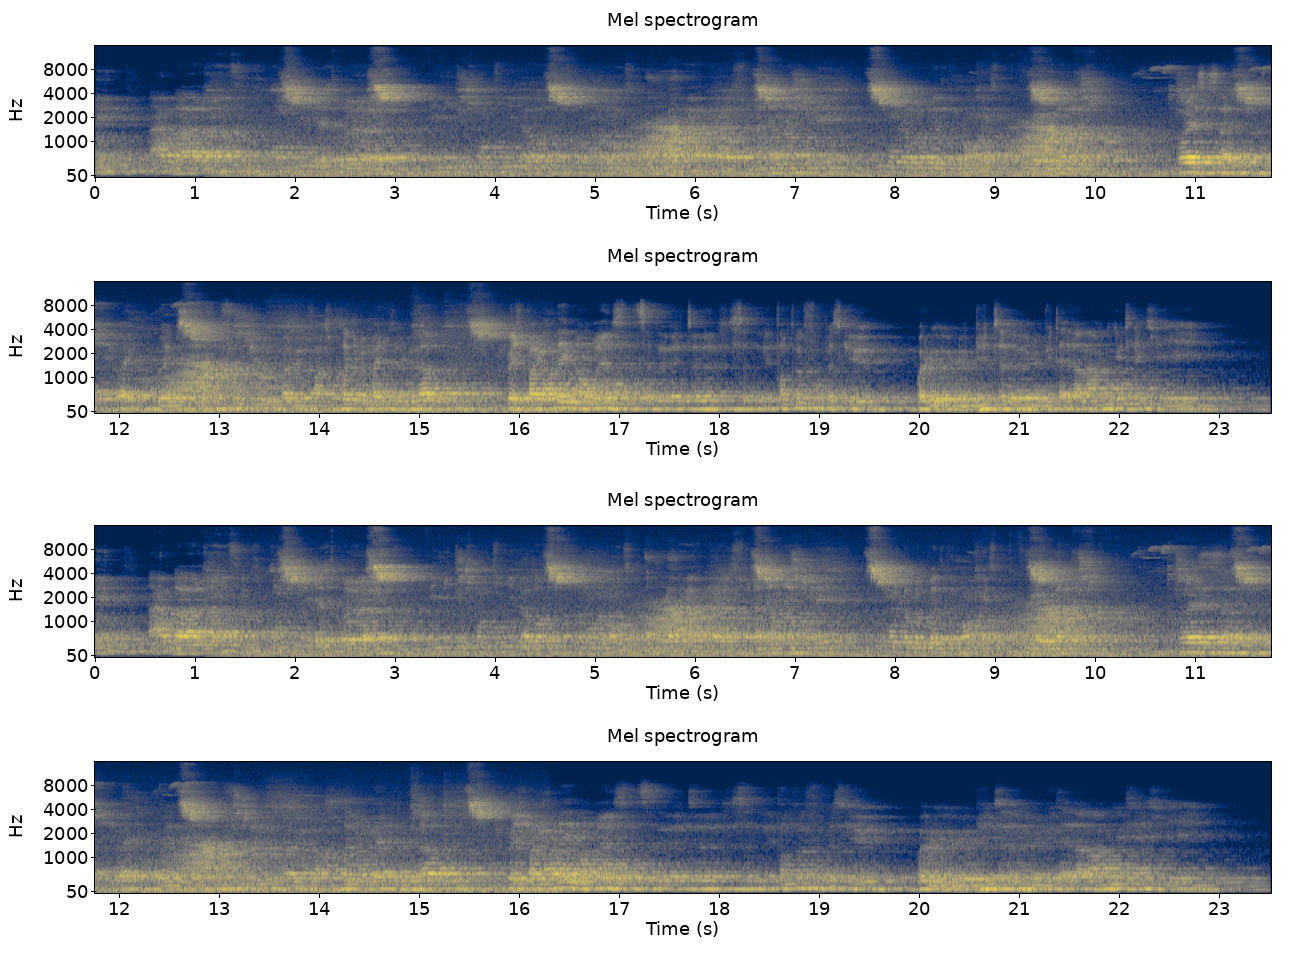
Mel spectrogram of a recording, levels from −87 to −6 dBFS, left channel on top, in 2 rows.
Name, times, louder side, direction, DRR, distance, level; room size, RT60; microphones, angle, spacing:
voice 1, 0.0-10.0, right 2 dB, 35° right, -5 dB, 0.8 m, -27 dB
sound 1, 1.1-16.3, right 1 dB, 85° right, 0.9 m, -31 dB
sound 2, 5.0-6.9 8.8-10.6 12.1-13.9, left 1 dB, 30° left, 0.3 m, -31 dB
voice 2, 10.8-19.6 20.0-22.8, left 1 dB, 80° left, 0 dB, 0.6 m, -23 dB
7.1 x 2.4 x 2.7 m, 2.7 s
head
